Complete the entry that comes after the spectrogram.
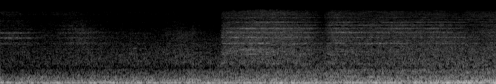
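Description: Freight train cars rolling past in a steady low rumble, with a faint high-pitched whine that drops away about two seconds in.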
